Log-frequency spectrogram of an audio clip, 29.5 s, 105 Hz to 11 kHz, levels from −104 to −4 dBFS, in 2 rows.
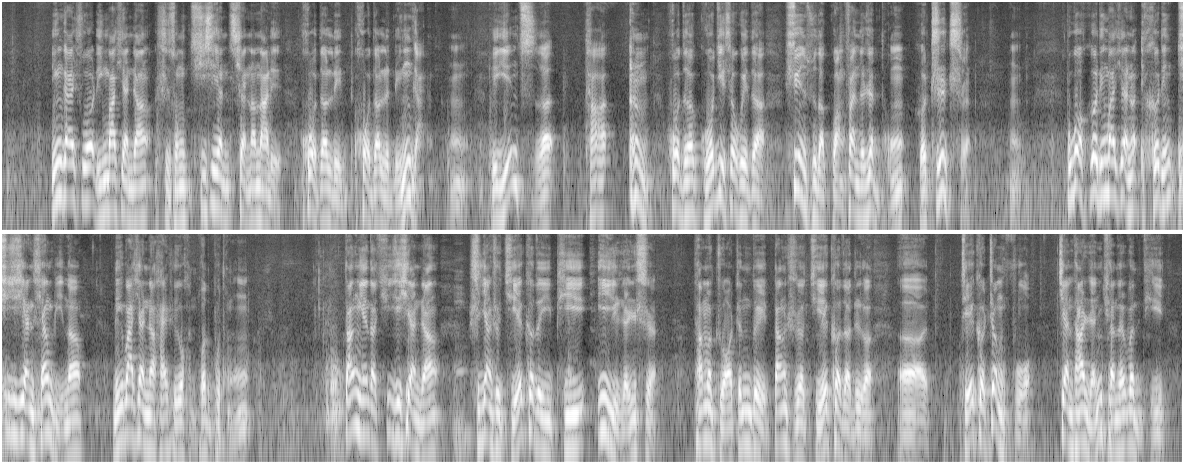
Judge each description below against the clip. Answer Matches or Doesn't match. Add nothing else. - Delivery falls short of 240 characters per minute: Doesn't match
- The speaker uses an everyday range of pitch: Doesn't match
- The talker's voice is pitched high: Doesn't match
